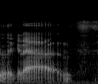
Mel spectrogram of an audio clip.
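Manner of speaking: mock, breathy, unvoiced whisper.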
